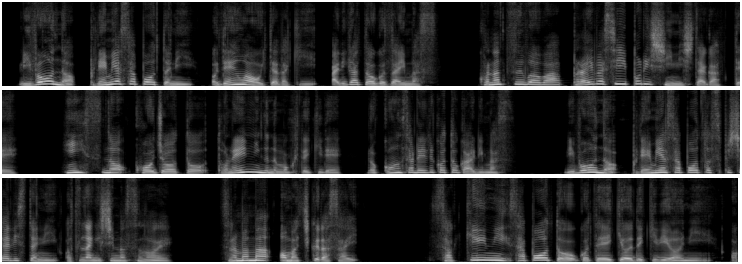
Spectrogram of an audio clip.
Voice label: female japanese voice over upbeat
